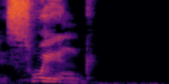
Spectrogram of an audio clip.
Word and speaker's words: swing: my king my queen swing is not swing there is no G there is no G sound in swing okay so this symbol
